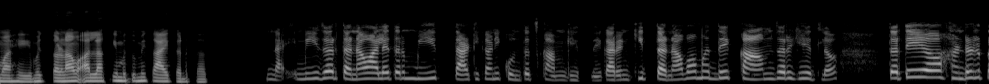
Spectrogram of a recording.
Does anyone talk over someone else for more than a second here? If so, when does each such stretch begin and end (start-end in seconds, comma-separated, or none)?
none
